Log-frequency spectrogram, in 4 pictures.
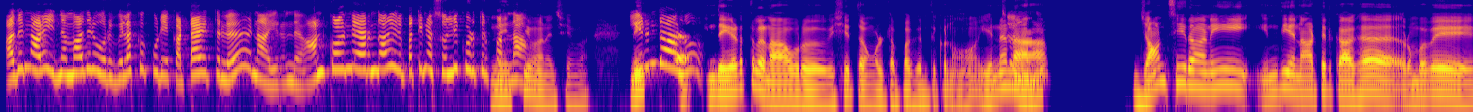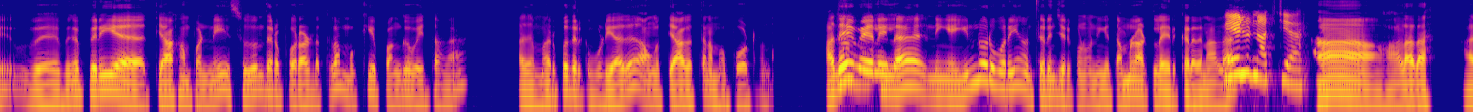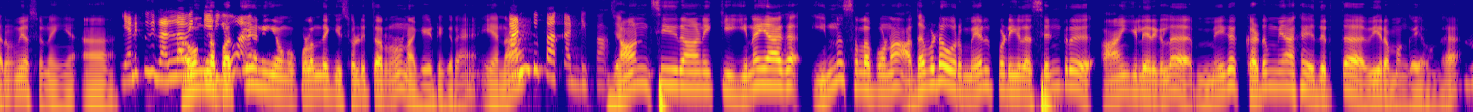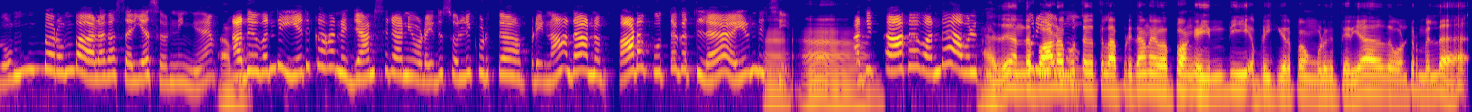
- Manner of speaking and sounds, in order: other background noise
- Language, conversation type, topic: Tamil, podcast, கதைகளில் பெண்கள் எப்படிப் படைக்கப்பட வேண்டும்?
